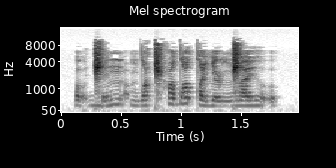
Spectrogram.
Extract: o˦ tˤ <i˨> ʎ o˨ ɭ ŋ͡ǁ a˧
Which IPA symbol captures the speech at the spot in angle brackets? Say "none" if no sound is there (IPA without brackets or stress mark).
i˨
